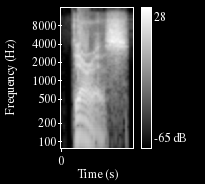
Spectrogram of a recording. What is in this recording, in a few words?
"derris", American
